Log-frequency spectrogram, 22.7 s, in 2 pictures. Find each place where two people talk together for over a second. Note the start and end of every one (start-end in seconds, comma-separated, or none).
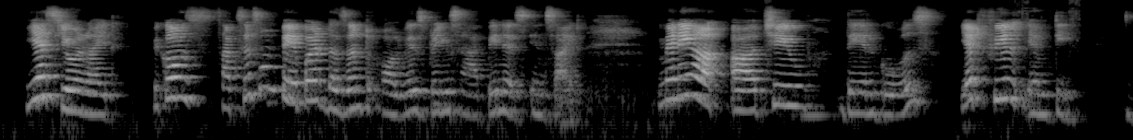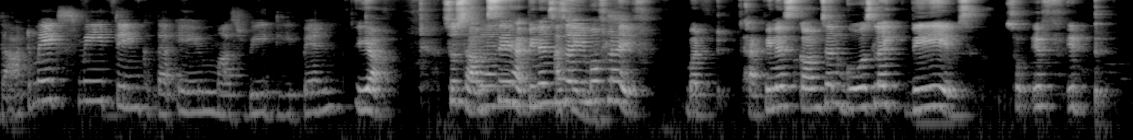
16.1-17.5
